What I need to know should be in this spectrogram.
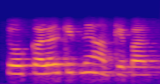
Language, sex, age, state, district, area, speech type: Hindi, female, 18-30, Uttar Pradesh, Sonbhadra, rural, conversation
